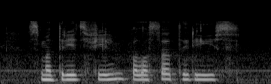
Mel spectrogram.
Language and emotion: Russian, neutral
